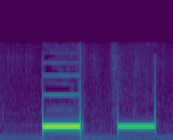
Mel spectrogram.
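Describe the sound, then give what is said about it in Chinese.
A telephone busy tone after a caller's line drops during a radio phone-in programme: two steady beeps of a mid-pitched tone, each lasting about a third of a second with a gap between, over a faint constant low hum. “哎，听不见了， 电话听不见了， 断电了。 电话听不见。”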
